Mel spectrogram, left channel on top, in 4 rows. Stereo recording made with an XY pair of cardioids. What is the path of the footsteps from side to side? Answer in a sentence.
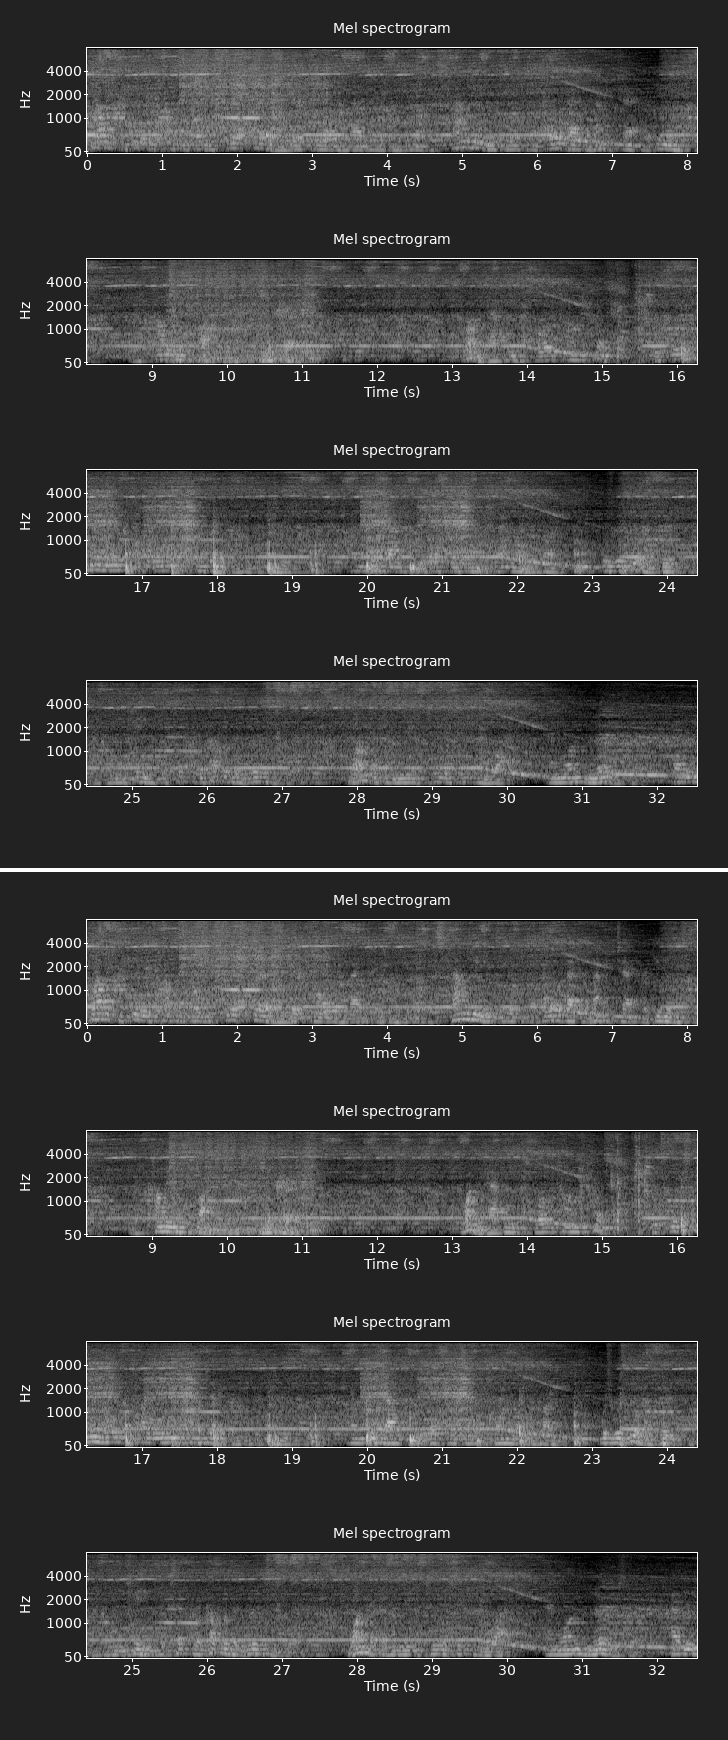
In this clip you hear the footsteps move from right to left and back again.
